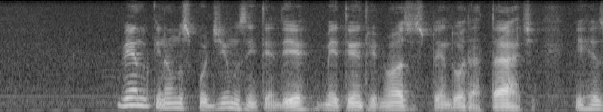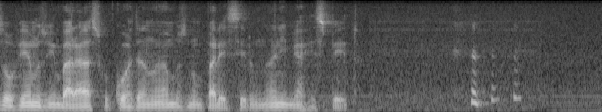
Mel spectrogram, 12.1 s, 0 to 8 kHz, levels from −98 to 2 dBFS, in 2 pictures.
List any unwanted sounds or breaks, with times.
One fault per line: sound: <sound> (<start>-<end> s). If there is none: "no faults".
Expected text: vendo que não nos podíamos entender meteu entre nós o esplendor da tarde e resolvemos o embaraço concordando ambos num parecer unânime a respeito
sound: laugh (10.6-11.3 s)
